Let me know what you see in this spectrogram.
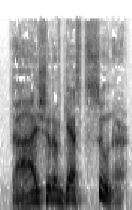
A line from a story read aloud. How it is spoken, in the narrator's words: said Mr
